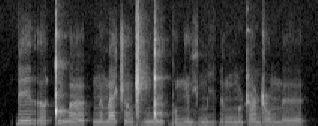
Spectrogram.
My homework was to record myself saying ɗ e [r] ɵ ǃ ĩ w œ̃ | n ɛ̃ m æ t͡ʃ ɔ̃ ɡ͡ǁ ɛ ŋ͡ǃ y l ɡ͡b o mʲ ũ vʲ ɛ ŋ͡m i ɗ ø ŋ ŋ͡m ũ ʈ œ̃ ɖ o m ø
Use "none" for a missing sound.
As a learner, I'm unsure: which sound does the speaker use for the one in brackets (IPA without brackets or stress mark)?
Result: r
